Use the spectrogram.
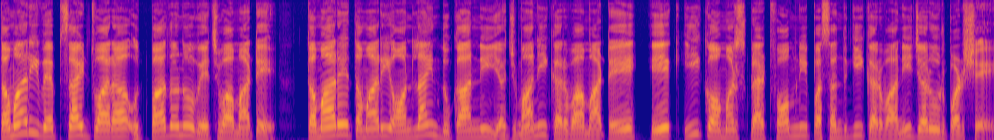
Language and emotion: Gujarati, neutral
